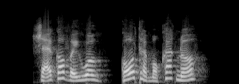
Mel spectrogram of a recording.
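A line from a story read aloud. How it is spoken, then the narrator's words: Frenzied loud shout. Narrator (Vietnamese): Ngụy Nghiêm đã giết đến đỏ cả mắt, quay đầu quát lớn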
